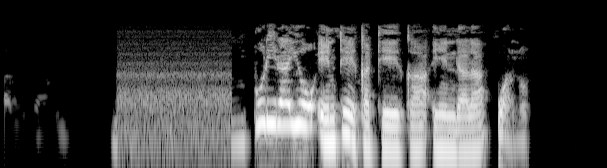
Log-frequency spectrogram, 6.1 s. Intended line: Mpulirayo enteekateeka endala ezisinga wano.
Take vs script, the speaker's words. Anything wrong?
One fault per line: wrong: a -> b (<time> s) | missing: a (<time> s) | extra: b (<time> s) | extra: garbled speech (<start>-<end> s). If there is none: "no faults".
missing: ezisinga (4.8 s)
